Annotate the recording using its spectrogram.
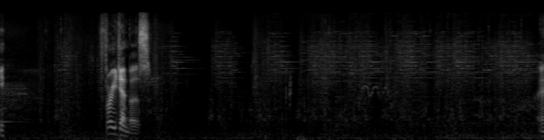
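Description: Swords clash and clang faintly in a distant battle.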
